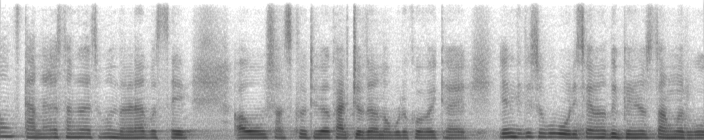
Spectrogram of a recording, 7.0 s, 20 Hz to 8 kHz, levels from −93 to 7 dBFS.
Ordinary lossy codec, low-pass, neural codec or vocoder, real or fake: none; none; codec, 16 kHz, 0.5 kbps, FunCodec, trained on Chinese and English, 25 frames a second; fake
